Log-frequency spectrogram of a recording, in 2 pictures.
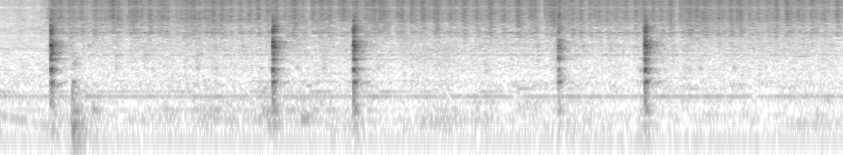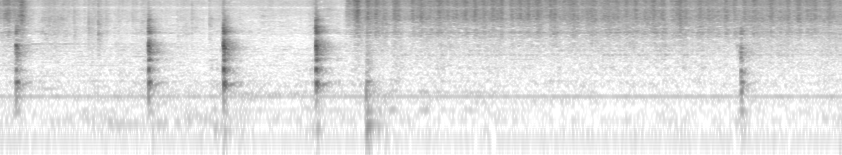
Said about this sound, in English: Now I'm just doing a rough chop on this garlic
